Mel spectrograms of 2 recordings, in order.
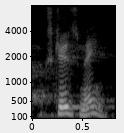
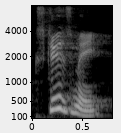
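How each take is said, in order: First: It sounds quick and apologetic. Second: It sounds polite and attention-seeking. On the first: The speaker is apologizing. "Here it means I am sorry" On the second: The speaker wants to talk to someone. "it means I want to talk to that person"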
